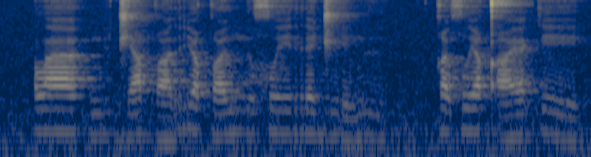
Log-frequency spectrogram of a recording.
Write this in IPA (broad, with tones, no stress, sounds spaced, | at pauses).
lˠ a˥ | m y˩ d͡ʒ æ˩˥ qʷ a˩ r y˥˩ qʷ ɨː˩˥ m ʉ˥˩ χʷ eː˥ r ɛ˥ d͡ʒ ɨ˥˩ ɾ e˩ m ʉ˥˩ | q ɨ˥˩ χʷ eː˥ qʼ æː˩˥ k e˥˩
